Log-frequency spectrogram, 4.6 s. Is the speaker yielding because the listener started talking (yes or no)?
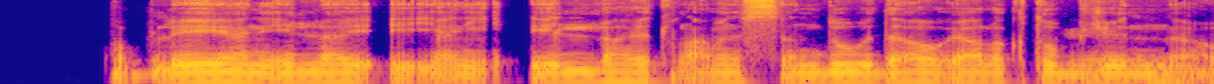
yes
